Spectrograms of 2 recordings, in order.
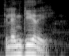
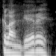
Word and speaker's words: Glengarry: Ich habe gerade extra nachgeguckt, nachdem ich ja beim letzten Mal so ein bisschen verbesserungsfähig war, die Distillerie schreibt sich, wenn ich es jetzt mal sehr deutsch vorlese, Glengarry wird ausgesprochen Glengarry. – Glengarry. – Yeah, that should be obvious, mate. That's Glengarry.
